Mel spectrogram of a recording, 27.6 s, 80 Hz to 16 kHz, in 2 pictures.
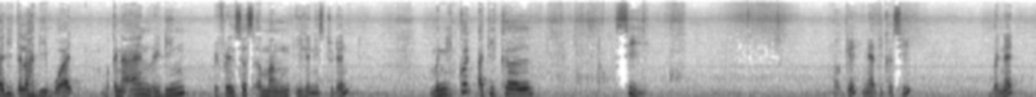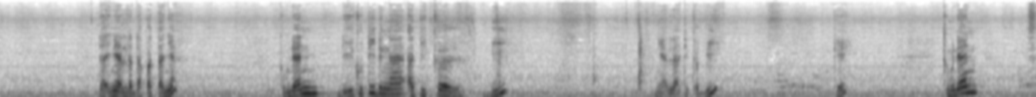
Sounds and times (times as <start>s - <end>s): Speech: 0.0s - 4.8s, 5.7s - 7.2s, 8.2s - 8.8s, 11.1s - 12.4s, 13.2s - 13.6s, 15.1s - 16.4s, 17.5s - 20.7s, 22.5s - 25.2s, 26.4s - 27.6s.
